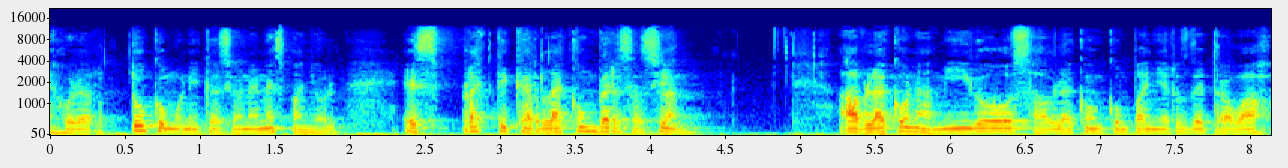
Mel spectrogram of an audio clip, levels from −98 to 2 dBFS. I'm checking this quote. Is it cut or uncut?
uncut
